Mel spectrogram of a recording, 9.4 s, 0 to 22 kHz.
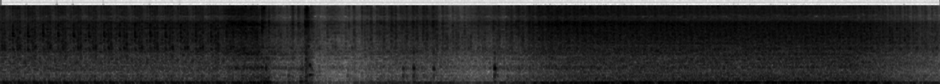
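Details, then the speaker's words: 1974 Ford F-250 Highboy 4x4, sat about 20+ years, first start with ignition timing known to be off and fuel supply issues: idles rough with sharp pops and a stumble, then recovers; backfire from incorrect ignition timing. "And because we know the timing was off, we still need to adjust that a little bit too. So that'll account for that backfire crap."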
